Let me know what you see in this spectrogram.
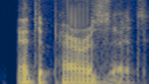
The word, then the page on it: entoparasite: American English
